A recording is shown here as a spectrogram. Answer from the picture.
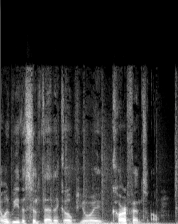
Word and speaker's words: carfentanil: be the synthetic opioid carfentinel just add the word car in front of the word fentinol I promise you you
